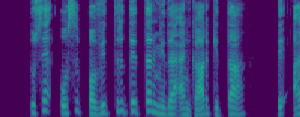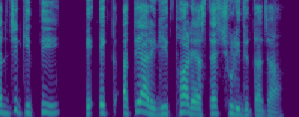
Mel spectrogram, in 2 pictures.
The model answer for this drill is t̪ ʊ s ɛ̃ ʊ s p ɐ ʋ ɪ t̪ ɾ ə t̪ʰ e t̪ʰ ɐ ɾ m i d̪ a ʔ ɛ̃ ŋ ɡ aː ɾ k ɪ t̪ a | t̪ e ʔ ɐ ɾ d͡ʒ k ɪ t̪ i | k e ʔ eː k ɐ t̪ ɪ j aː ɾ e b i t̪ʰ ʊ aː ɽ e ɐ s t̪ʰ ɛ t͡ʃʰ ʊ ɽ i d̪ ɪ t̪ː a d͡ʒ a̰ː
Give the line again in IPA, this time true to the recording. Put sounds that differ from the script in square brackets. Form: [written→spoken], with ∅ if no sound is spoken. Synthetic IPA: t̪ ʊ s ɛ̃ ʊ s p ɐ ʋ ɪ t̪ ɾ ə [t̪ʰ→t̪] e [t̪ʰ→t̪] ɐ ɾ m i d̪ a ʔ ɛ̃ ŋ [ɡ→k] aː ɾ k ɪ t̪ a | t̪ e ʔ ɐ ɾ d͡ʒ k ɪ t̪ i | k e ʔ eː k ɐ t̪ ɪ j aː ɾ e [b→ɡ] i t̪ʰ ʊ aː ɽ e ɐ s [t̪ʰ→t̪] ɛ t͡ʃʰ ʊ ɽ i d̪ ɪ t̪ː a d͡ʒ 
